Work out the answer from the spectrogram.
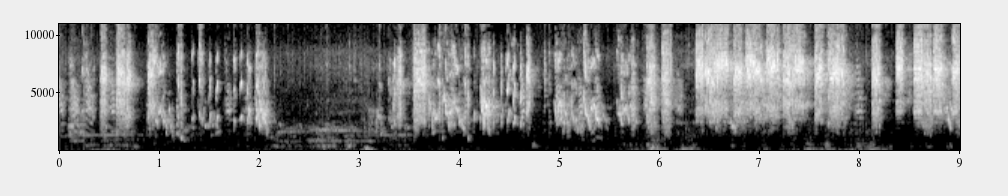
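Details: Budgerigars keep up a busy, fast chatter of clicky chirps, ending in a sustained, hissy, high warble.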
